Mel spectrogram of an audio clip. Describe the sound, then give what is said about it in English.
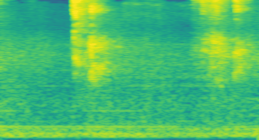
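A faint, steady electrical hum fills a near-silent signal, broken by two brief scratchy crackles of noise as a microphone cable comes unplugged. “Oh no, the mic just came unplugged.”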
